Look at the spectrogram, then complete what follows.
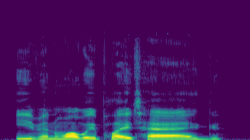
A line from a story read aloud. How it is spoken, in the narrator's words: Orochimaru asks dryly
